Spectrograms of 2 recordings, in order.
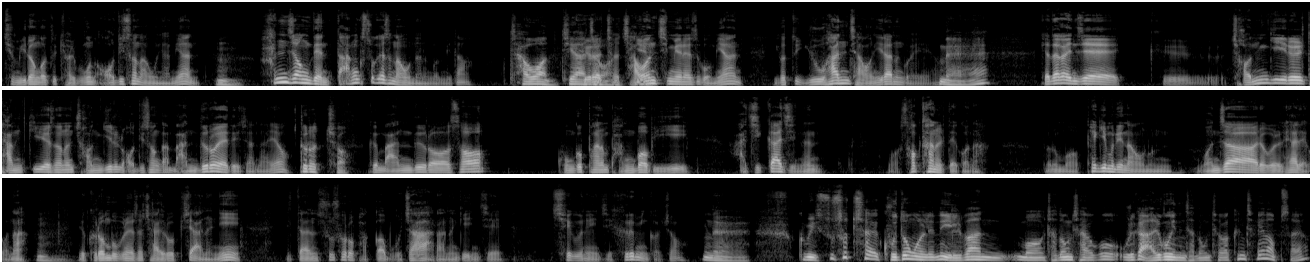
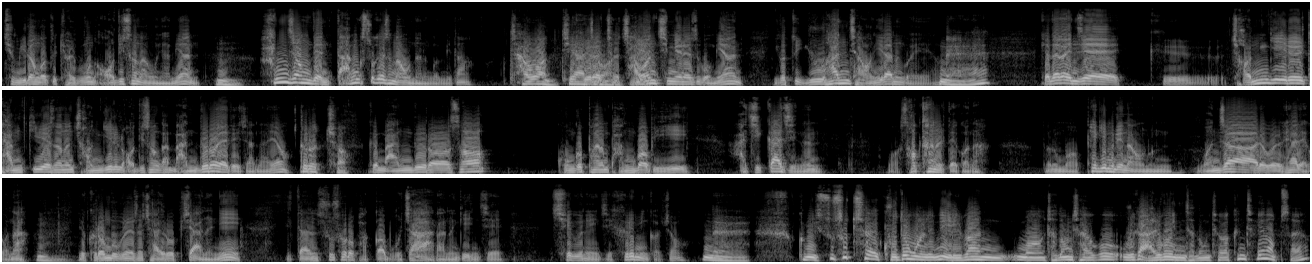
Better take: first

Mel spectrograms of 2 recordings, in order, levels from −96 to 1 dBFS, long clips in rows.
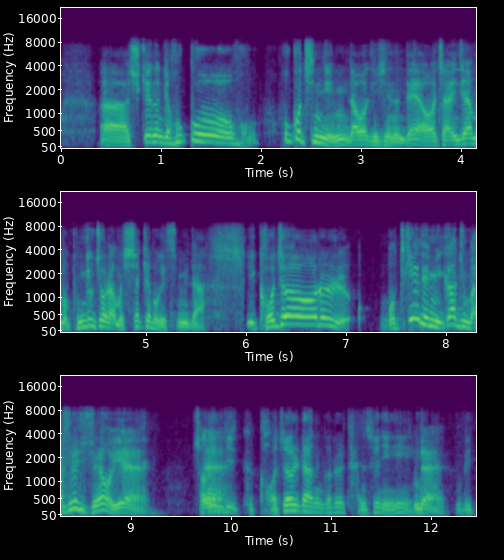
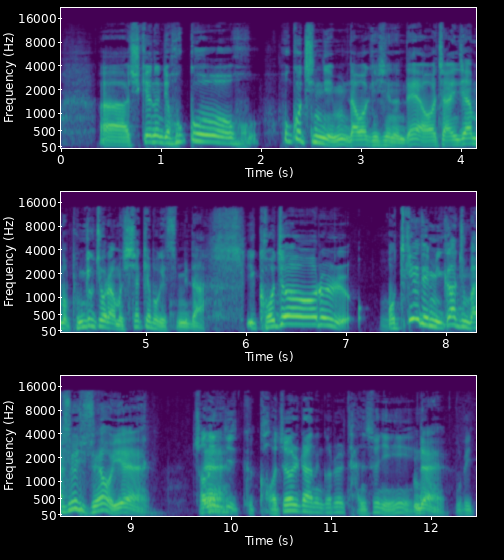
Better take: second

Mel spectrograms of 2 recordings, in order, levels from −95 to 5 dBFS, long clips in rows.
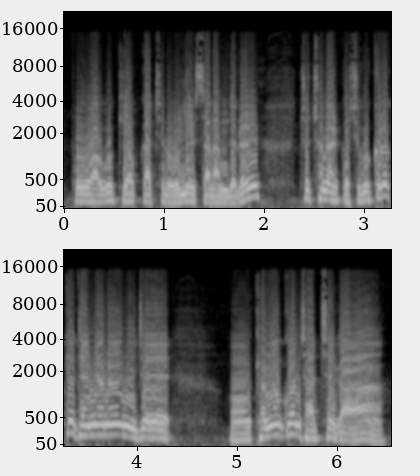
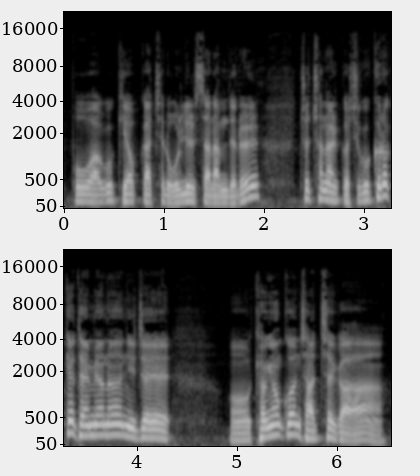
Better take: second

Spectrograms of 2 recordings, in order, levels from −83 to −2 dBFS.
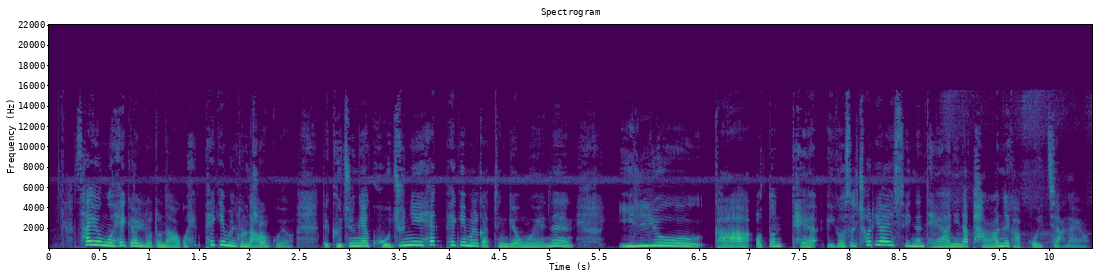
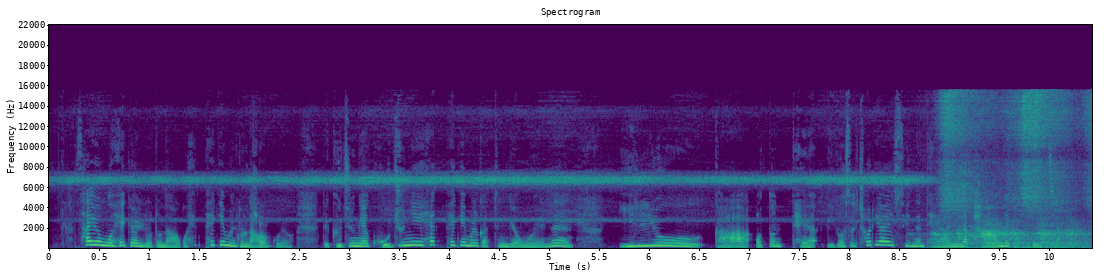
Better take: first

